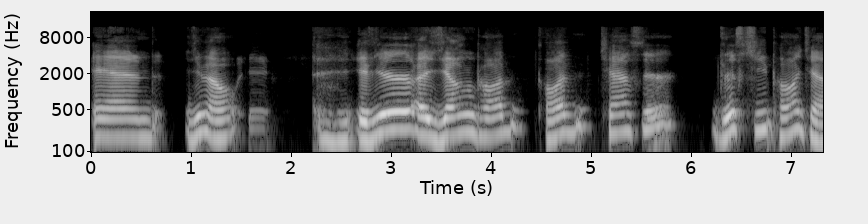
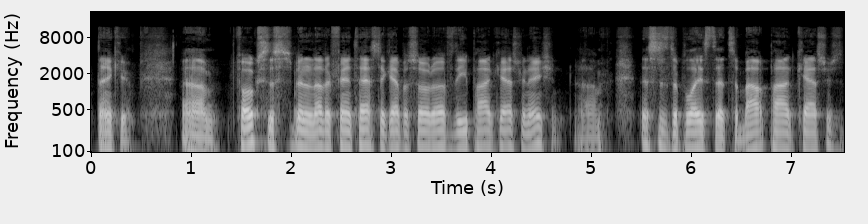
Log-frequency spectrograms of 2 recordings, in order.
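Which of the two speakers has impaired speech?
The first: congenital muscular dystrophy; chronic physical disability; progressed, needs more help, physical therapy.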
